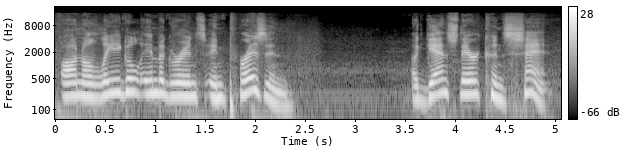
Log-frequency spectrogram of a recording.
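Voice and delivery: loud, high-pitched incredulous rant; mock conspiracy believer. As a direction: play a worked-up podcast-fed alarmist. Plays a ranting conspiracy believer.

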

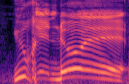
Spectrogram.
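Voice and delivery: high, drawn-out cheer; hammed-up movie quote; movie catchphrase impression. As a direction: belt out the catchphrase in a high, slow put-on voice. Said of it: "Water boy".

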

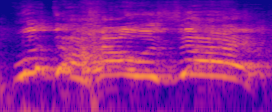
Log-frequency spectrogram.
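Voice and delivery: high, laughing shout after a scare; startled yell. Real, not acted. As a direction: yell it in shock, half laughing. Yelling right after a jump scare.

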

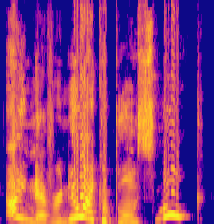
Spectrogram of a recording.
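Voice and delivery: high, very loud thrilled cry; excited little dragon. Acted. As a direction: cry it out in pure delight. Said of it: "Dexter cried".

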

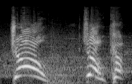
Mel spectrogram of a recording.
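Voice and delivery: high, loud cries to the fighter; emotional shouting. Pretend. Commentator gets emotional and calls out to Joel, shouting. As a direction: yell the name, losing commentator composure. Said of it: "Sorry, I got emotional".

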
